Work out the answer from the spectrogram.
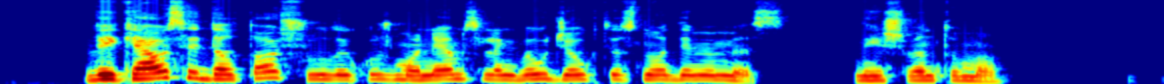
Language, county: Lithuanian, Vilnius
